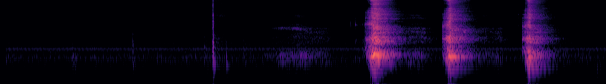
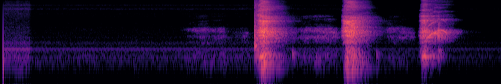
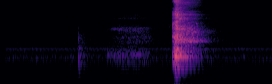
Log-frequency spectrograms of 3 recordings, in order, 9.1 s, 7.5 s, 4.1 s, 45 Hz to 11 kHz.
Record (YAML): three_cough_length: 9.1 s
three_cough_amplitude: 4405
three_cough_signal_mean_std_ratio: 0.21
exhalation_length: 7.5 s
exhalation_amplitude: 11029
exhalation_signal_mean_std_ratio: 0.3
cough_length: 4.1 s
cough_amplitude: 3453
cough_signal_mean_std_ratio: 0.21
survey_phase: beta (2021-08-13 to 2022-03-07)
age: 45-64
gender: Female
wearing_mask: 'No'
symptom_shortness_of_breath: true
symptom_onset: 10 days
smoker_status: Never smoked
respiratory_condition_asthma: true
respiratory_condition_other: false
recruitment_source: REACT
submission_delay: 2 days
covid_test_result: Negative
covid_test_method: RT-qPCR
